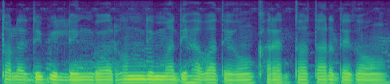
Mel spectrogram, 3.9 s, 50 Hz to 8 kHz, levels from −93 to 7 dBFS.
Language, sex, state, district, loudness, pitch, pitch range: Chakma, male, Tripura, Unakoti, -13 LUFS, 105 Hz, 105-110 Hz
